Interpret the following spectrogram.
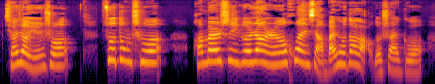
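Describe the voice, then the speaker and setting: High animated woman doing comic monologue. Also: normal speed. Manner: lively, acts out quoted lines with laughs. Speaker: talk show host. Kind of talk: comic monologue telling jokes and anecdotes.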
